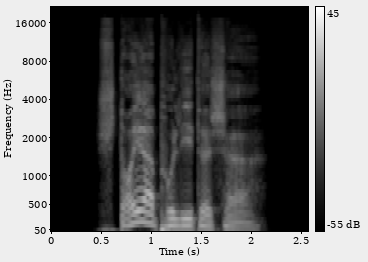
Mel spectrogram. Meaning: inflection of steuerpolitisch: 1. strong/mixed nominative masculine singular 2. strong genitive/dative feminine singular 3. strong genitive plural
- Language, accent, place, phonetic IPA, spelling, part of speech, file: German, Germany, Berlin, [ˈʃtɔɪ̯ɐpoˌliːtɪʃɐ], steuerpolitischer, adjective, De-steuerpolitischer.ogg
